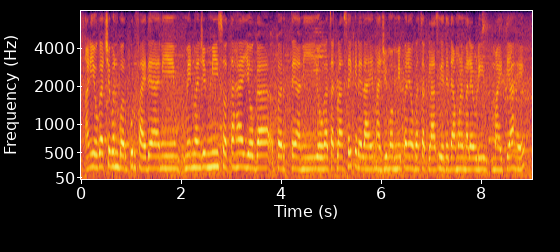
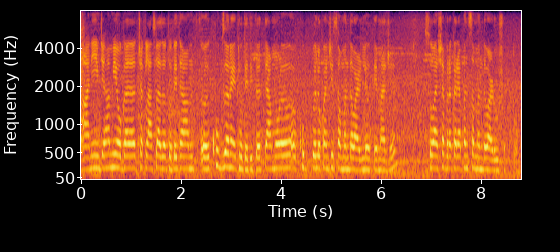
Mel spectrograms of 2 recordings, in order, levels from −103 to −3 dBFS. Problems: constant background noise, continuous background conversations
